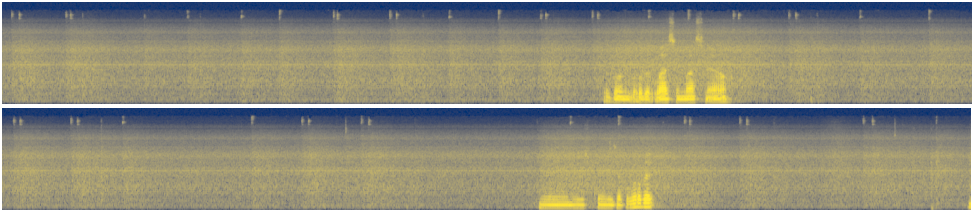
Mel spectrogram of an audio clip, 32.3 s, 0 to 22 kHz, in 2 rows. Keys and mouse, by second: 0.2-1.6 drag, 4.0 middle click, 4.2 click, 5.3 click, 5.5 right click, 5.7-6.7 middle drag, 6.7-9.0 drag, 7.5-8.6 right drag, 9.3-10.8 middle drag, 10.8-12.2 drag, 10.8 right click, 12.7-14.3 drag, 15.2 click, 18.1-19.3 middle drag, 20.0-21.2 middle drag, 23.3 click, 25.6-27.0 drag, 30.7 click, 31.7 a, 31.8 click, 32.2 middle click.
